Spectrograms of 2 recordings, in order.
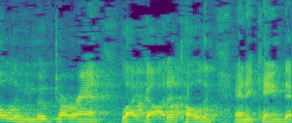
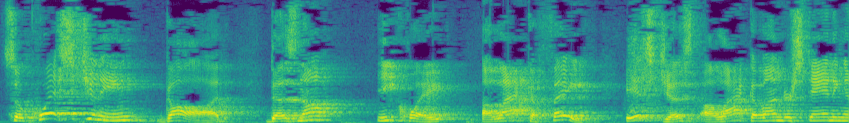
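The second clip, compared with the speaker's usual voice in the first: ordinary talk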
